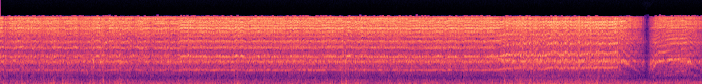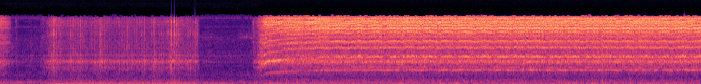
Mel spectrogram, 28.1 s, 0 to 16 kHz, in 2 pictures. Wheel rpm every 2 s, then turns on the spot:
160, 160, 170, 160, 160, 160, 80, 20, 20, 50, 160, 160, 160, 160.
14-18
